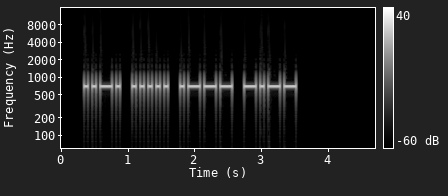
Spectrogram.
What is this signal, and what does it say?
Morse code, heard as a keyed tone, about 21 wpm, 700 Hz. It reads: F5JY
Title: DXCC-100 Call Signs - 4 Characters - Repeated 2x - 20wpm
